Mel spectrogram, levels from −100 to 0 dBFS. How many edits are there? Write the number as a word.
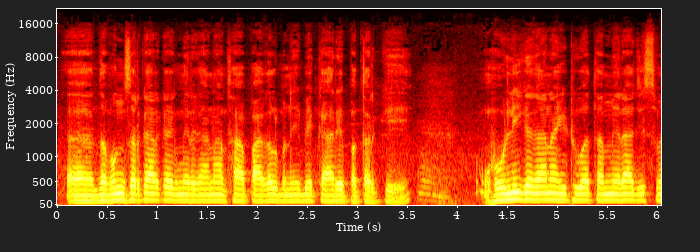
zero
